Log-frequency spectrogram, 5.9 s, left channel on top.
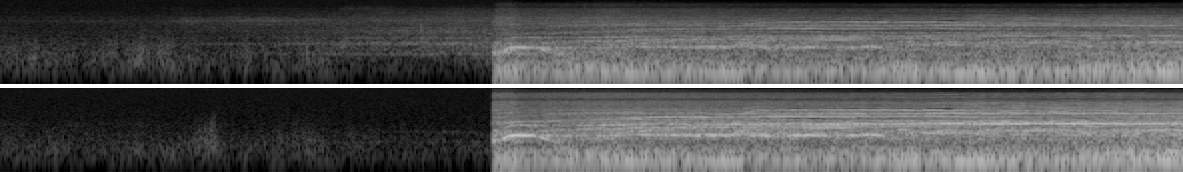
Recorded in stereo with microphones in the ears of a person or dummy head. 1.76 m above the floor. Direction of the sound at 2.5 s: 55° right (ahead or behind).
